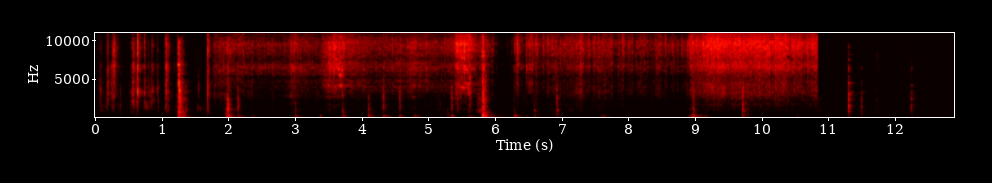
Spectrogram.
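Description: Strips of gimbap ham sizzling as they fry in a nonstick pan, with a spatula repeatedly tapping and scraping the pan as it turns them. The sizzle cuts off abruptly about two seconds before the end, and a few light knocks follow.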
